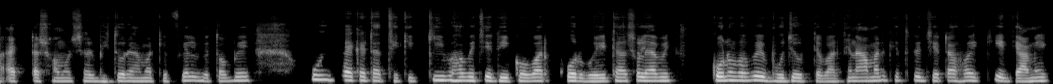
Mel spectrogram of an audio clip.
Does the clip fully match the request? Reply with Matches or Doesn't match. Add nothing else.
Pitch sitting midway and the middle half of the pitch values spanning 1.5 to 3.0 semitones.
Matches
